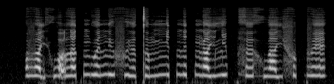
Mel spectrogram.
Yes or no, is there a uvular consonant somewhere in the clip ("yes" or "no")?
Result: no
